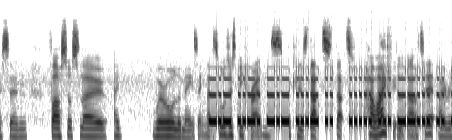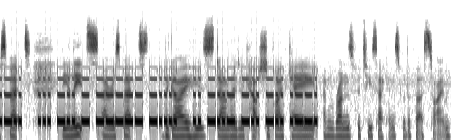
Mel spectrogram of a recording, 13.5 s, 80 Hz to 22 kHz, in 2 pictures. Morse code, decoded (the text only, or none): KFKVI 5S7IL SDT06 IXDDP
